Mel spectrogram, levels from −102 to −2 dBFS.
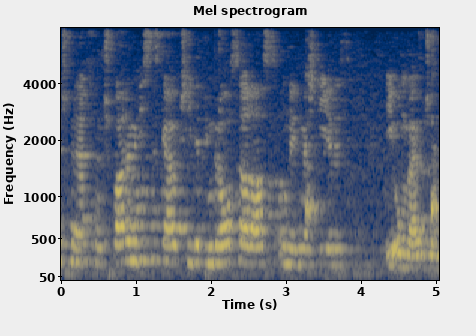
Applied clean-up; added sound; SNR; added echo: classical method WPE with log-MMSE.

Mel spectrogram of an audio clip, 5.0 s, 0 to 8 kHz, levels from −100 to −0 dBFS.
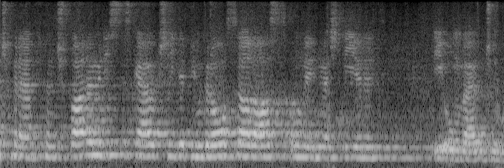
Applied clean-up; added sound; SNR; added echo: neural separator model SepFormer DNS4.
